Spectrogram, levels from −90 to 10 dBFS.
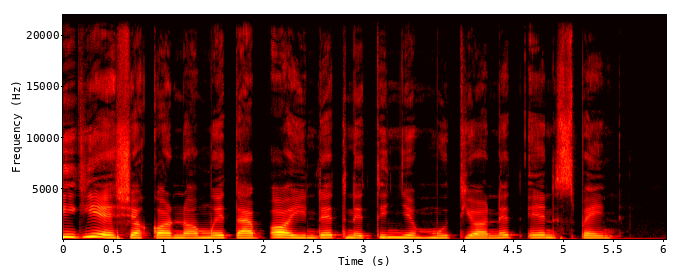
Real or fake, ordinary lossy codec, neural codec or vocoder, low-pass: real; none; none; none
